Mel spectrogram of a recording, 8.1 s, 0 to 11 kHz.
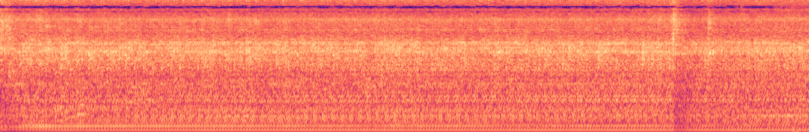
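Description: Mahindra eMax 20S compact tractor's three-cylinder diesel engine, just started after a ten-second glow-plug preheat, catching and settling into a steady idle.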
